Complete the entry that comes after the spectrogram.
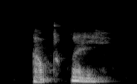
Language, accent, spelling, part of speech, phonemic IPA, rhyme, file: English, Southern England, outweigh, verb, /ˌaʊtˈweɪ/, -eɪ, LL-Q1860 (eng)-outweigh.wav
- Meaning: 1. To exceed in weight or mass 2. To exceed in importance or value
